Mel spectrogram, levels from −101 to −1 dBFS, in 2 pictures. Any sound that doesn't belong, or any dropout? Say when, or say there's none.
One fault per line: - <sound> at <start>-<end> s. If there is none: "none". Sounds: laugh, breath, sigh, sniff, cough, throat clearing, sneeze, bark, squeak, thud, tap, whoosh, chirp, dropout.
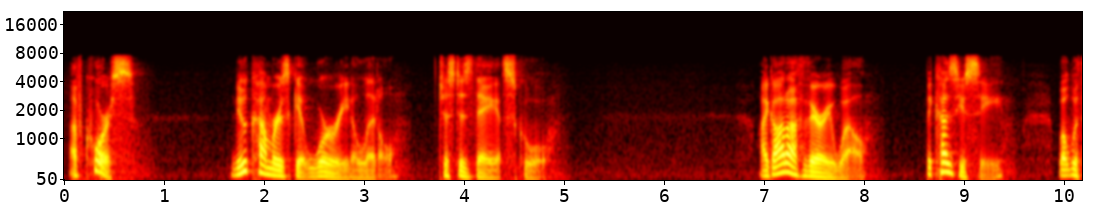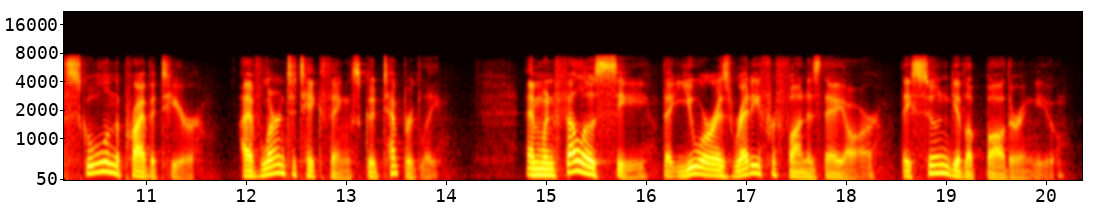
none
